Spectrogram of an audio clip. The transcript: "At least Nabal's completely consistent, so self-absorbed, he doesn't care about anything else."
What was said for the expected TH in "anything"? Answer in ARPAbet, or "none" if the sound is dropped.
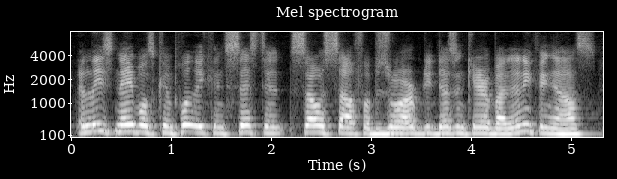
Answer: TH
